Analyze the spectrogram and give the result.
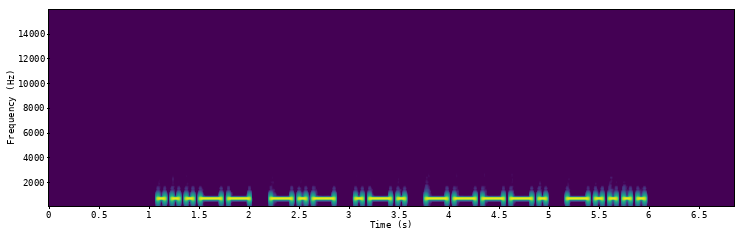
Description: Morse code, heard as a keyed tone, about 17 wpm, 700 Hz. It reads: 3KR96
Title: Code Groups - 5 Letter:Numbers - 17wpm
